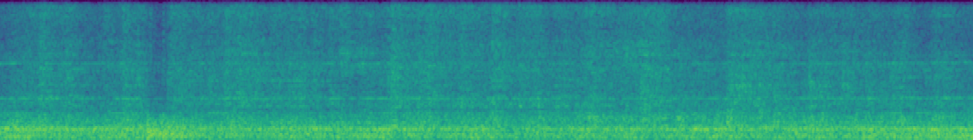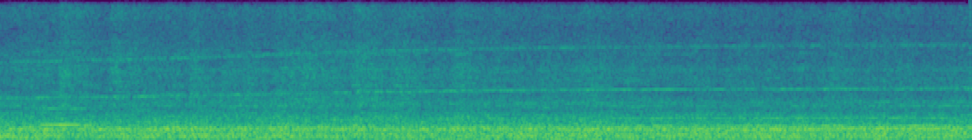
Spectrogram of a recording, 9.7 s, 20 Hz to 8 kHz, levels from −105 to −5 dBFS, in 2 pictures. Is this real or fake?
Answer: real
